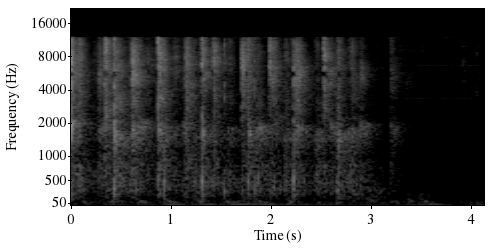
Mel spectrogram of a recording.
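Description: A small group applauding with their hands, dying away a little past three seconds in.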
